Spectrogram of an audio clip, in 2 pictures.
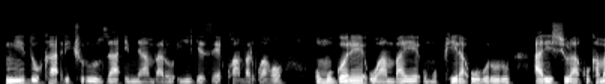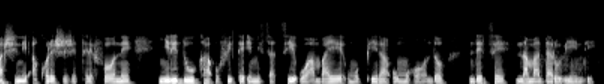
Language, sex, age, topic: Kinyarwanda, male, 18-24, finance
